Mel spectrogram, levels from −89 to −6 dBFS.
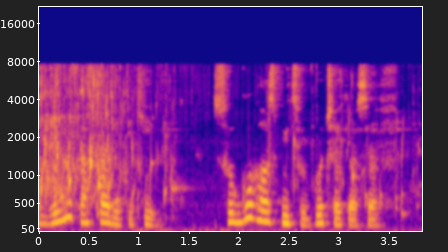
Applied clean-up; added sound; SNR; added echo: none; Liquid; 5 dB; none.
